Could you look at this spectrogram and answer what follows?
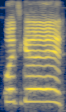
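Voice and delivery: loud, high, bright hello with a laugh; excited greeting. Real, not acted. Guest greeting the radio host, excited and loud. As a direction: burst into the greeting like you're thrilled to be back.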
